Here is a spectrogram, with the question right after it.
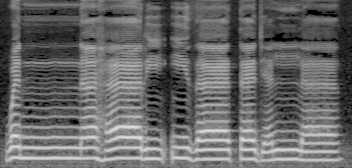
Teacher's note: وَالنَّهَارِ إِذَا تَجَلَّى، لا کر کے نہیں پڑھیں گے، لا باریک ہے، ٹھیک ہے. امالہ نہیں کریں گے بلکہ آواز اوپر کی طرف جائے گی، زبان فلیٹ ہوگی نیچے، ٹھیک ہے. زبان کی جڑ بھی نیچے ہوگی، ٹھیک ہے، اور زبان کا درمیانی حصہ بھی.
